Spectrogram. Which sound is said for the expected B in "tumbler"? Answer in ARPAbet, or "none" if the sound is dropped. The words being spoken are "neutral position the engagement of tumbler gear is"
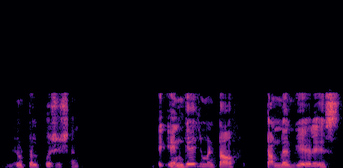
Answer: none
